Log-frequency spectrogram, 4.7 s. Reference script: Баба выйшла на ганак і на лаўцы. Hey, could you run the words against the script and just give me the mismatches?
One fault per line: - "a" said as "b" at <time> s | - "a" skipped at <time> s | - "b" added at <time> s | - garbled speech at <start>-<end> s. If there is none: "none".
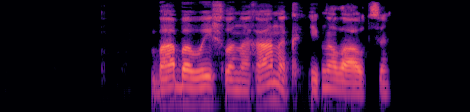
none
